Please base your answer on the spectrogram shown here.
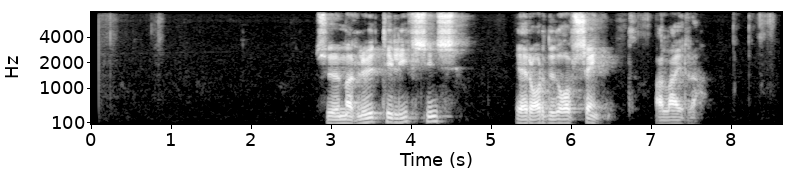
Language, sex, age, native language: Icelandic, male, 70-79, Icelandic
